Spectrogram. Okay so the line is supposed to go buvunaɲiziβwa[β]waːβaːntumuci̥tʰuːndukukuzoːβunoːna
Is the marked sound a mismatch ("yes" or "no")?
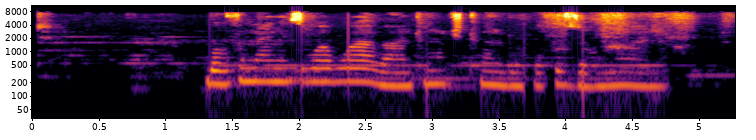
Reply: no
